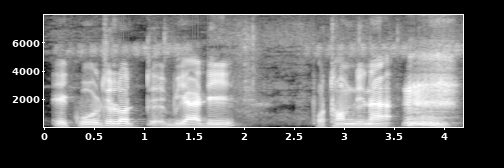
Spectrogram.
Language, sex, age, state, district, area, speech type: Assamese, male, 60+, Assam, Nagaon, rural, spontaneous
